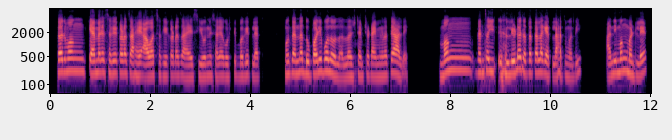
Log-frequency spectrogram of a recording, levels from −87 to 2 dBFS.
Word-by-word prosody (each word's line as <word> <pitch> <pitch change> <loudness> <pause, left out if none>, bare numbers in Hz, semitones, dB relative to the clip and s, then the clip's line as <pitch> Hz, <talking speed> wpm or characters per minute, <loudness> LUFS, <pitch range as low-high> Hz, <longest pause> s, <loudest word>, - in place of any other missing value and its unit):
तर 215 0 +6
मग 225 0 0
कॅमेरा 205 +1 +5
सगळीकडेच 195 0 +1
आहे. 175 0 +3
आवाज 165 +1 +4
सगळीकडेच 170 0 -4
आहे. 155 -1 0
सी-ई-ओने 165 +1 -6
सगळ्या 165 0 -3
गोष्टी 165 +2 -8
बघितल्यात. 170 -1 -4 0.5
मग 185 +1 -3
त्यांना 200 +1 +3
दुपारी 190 +3 +3
बोलावलं 175 -8 +1
लंच 165 -1 -3
टाईमच्या 170 0 -5
टायमिंगला 165 +1 -1
ते 205 - +2
आले. 185 -5 +3 0.7
मग 200 +6 +2 0.5
त्यांचा 205 +2 -1
ए 220 -1 +1 0.3
लीडर 215 +5 +4
होता 200 0 +1
त्याला 205 0 +4
घेतला 165 -3 +2
आतमध्ये 170 +3 -6 0.5
आणि 170 +5 -1
मग 220 +2 -1
म्हटले 185 0 +1
180 Hz, 160 wpm, -26 LUFS, 170-205 Hz, 0.7 s, तर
